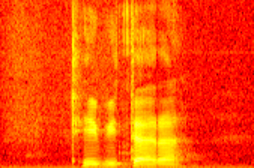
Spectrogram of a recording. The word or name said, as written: Thebitara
